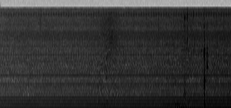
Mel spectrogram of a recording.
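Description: Steady electrical mains hum, a low buzzy drone that grows slightly louder over the two seconds, with a brief low thump near the end.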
